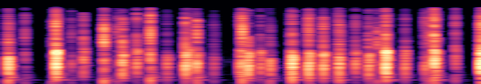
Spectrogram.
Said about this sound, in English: Woo! Sound of applause. Woo! I am going to like cut that and put a little applause, like sound effect.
